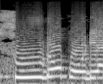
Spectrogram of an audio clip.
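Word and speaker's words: Pseudopodia: Phagocytosis, क्योंकि वो particularly सूडोपोडिया निकालते हैं। तो सूडो से फैगो, पी फॉर वी, पी फॉर पी। सूडोपोडिया में पी से स्टार्ट होता है पर पी साइलेंट होता है।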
